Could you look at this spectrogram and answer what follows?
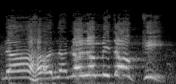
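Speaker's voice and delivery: high-pitched frightened calling out; alarmed, high cries of protest; panicked cry for help. Acted. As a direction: cry out to be rescued from a beating. Boy cries for help, fleeing blows.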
